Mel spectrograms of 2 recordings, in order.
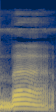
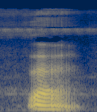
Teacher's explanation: Bertemu saja bibir atas dan bibir bawah. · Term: huruf ba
